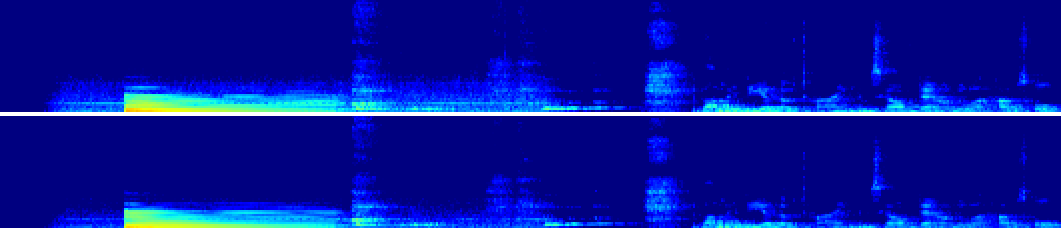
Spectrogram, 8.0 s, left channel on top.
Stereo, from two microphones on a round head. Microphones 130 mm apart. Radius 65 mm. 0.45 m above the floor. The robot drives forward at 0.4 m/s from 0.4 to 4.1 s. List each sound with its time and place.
0.9 s a piano: 55° right (ahead or behind), 0.9 m; by 2.5 s 35° right (ahead or behind), 1.3 m
2.6 s a giggle: 65° right (ahead or behind), 3 m; by 5.1 s 60° right (ahead or behind), 3 m
5.2 s a man speaking: 20° right (ahead or behind), 1.5 m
